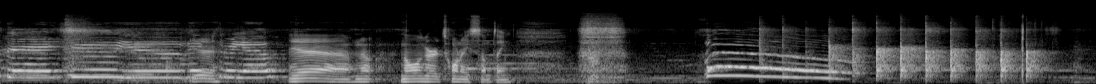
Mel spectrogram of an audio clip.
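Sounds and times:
people clapping in rhythm: 0:07.5 - 0:10.6.

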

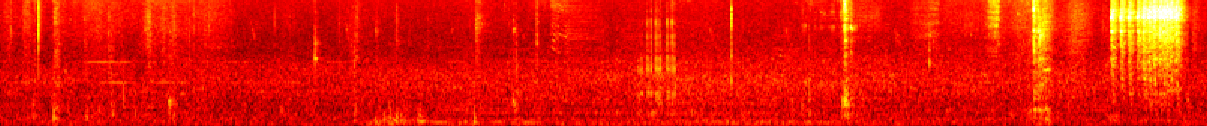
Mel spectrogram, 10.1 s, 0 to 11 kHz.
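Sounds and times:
low rumble of wind: 0:00.0 - 0:10.0.

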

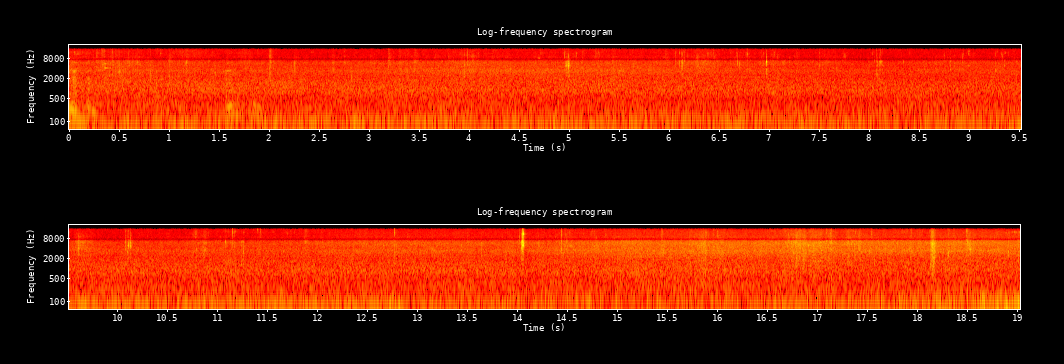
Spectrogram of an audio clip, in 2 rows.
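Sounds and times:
background hiss: 0:00.0 - 0:19.0.

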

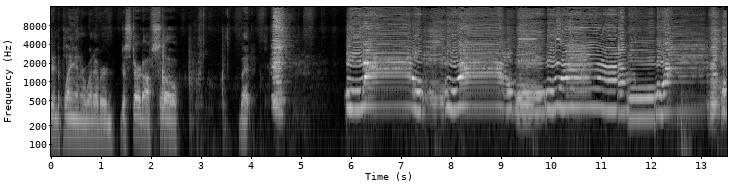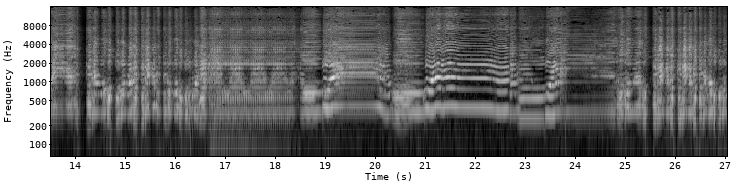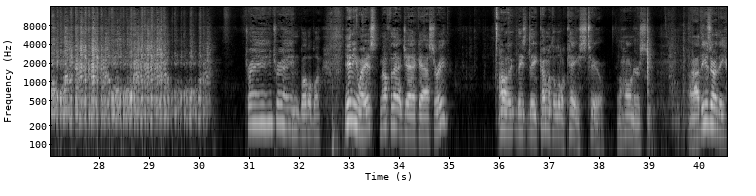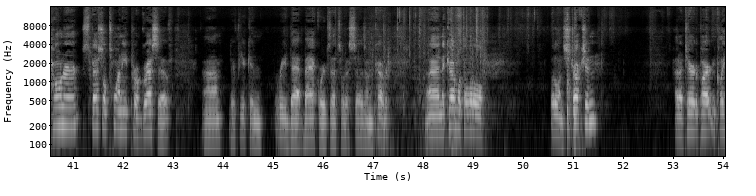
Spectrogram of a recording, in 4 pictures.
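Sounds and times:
harmonica with bent notes: 0:04.2 - 0:30.6.

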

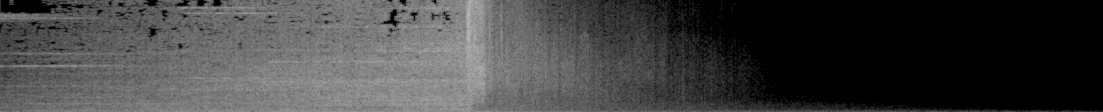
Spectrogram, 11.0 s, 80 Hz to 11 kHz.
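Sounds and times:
sharp crash: 0:04.6 - 0:07.8.

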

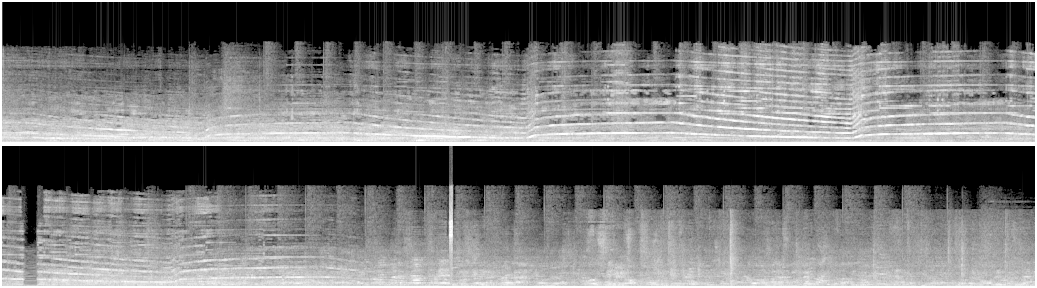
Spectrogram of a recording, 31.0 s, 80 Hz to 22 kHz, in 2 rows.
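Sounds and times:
police siren wailing: 0:00.0 - 0:22.3.

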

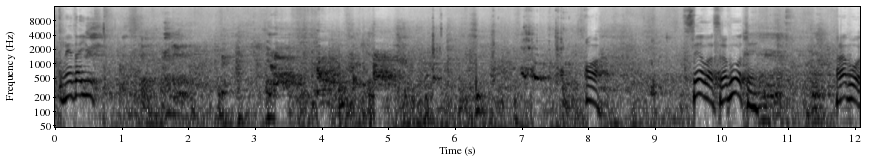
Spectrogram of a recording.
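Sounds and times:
pigs grunting: 0:00.0 - 0:12.0.

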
